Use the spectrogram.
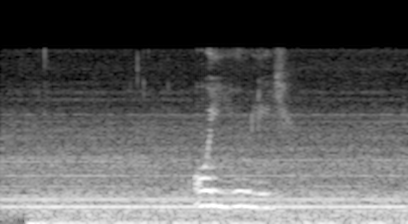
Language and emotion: Russian, neutral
